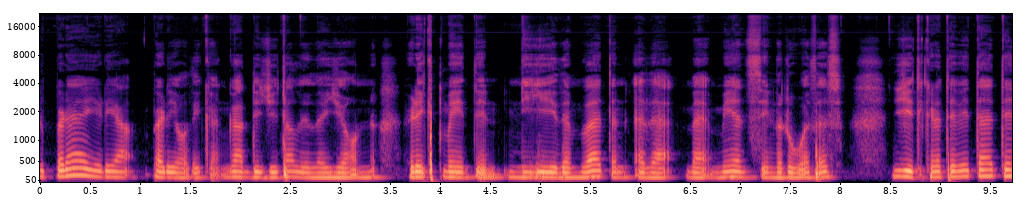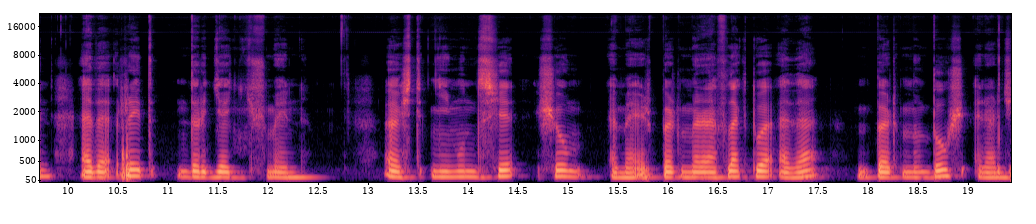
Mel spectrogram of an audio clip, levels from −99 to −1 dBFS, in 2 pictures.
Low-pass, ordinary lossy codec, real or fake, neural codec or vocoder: none; none; real; none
